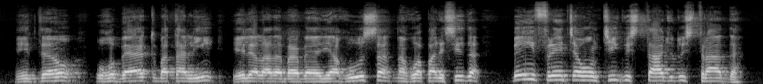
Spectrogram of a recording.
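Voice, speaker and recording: In an interior São Paulo accent, a man with a fairly high pitch speaks at a moderate pace with hardly any pauses, very even loudness and ordinary pitch variation. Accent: Sorocaba interior São Paulo. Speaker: podcast co-host, lawyer. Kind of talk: casual chat.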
